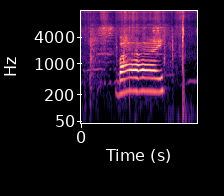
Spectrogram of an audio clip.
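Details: Goat, one of a herd being taken out to graze at midday, hungry and excited, gives a single loud, wavering, nasal bleat lasting about a second. A brief fainter call follows near the end, with light clicks and rustling around it.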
